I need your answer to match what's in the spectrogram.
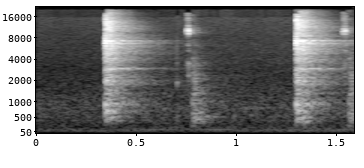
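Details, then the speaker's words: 1999-2000 Honda Civic with Hondata P28 ECU and junkyard AC kit, relay jumpered in a quiet bay: two crisp clicks about a second apart with soft echoes; AC compressor clutch engages normally. "And you hear that noise? That's the clutch activating the second one here."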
